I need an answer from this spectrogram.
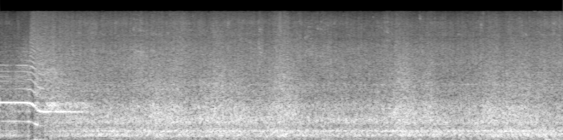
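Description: Horn of an oncoming electric locomotive on the next track, dropping in pitch as it passes about half a second in and stopping soon after. Then the steady rush and rumble of its passenger coaches going past close alongside the moving train.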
